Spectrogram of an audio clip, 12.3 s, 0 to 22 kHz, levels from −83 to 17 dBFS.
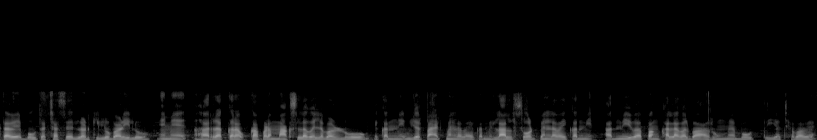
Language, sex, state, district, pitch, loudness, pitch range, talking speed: Bhojpuri, male, Bihar, Gopalganj, 140 Hz, -34 LUFS, 135-145 Hz, 210 wpm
